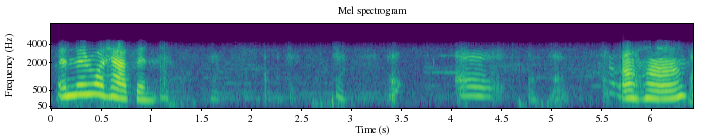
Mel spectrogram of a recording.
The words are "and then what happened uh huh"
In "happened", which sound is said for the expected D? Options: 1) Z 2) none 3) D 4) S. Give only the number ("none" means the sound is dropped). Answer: 2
